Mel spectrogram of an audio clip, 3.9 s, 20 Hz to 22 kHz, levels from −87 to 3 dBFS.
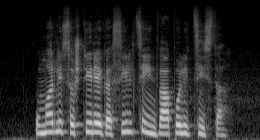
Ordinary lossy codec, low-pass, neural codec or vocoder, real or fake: none; 19.8 kHz; vocoder, 44.1 kHz, 128 mel bands, Pupu-Vocoder; fake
